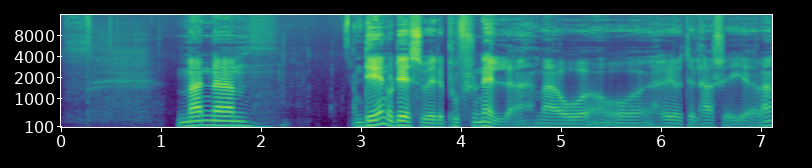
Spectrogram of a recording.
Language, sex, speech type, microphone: Norwegian, male, spontaneous, Sennheiser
